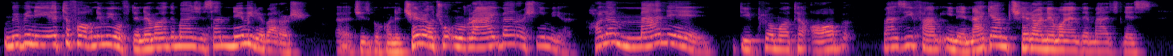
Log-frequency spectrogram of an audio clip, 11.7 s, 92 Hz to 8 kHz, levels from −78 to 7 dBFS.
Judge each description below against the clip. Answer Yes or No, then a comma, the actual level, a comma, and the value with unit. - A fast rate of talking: No, average, 135 wpm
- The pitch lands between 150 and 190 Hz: Yes, medium, 185 Hz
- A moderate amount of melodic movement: No, wide, 6.0 semitones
